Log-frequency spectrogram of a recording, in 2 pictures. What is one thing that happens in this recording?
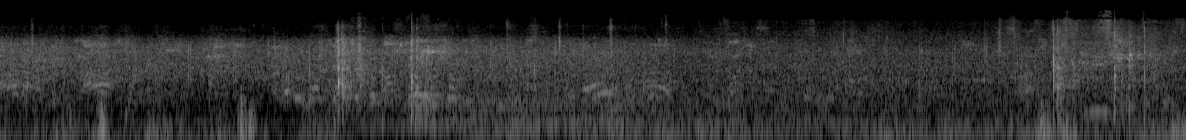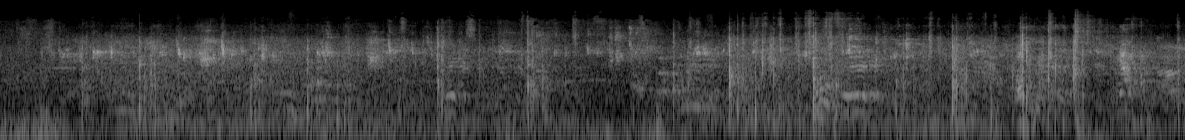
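A tennis ball is hit with a racket, with sharp pops.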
